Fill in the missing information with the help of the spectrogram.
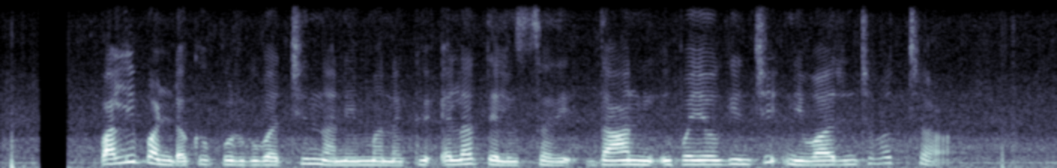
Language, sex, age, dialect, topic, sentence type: Telugu, female, 18-24, Telangana, agriculture, question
